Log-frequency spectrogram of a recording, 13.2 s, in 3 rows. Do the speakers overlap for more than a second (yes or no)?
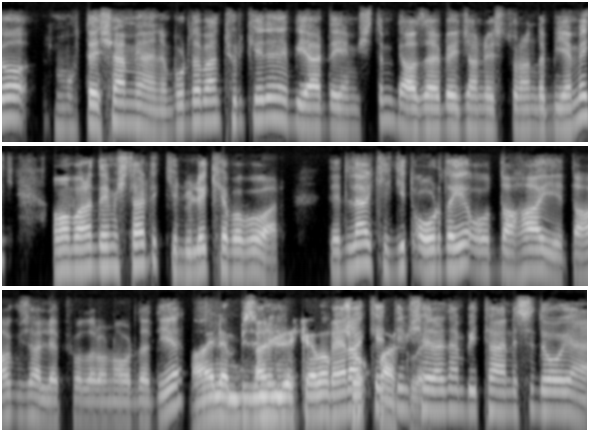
yes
